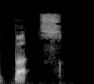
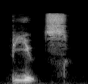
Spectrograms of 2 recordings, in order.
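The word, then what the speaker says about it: butte: and I think I pronounced the particular rock formations as butts, and I've been told they are pronounced buttes.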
